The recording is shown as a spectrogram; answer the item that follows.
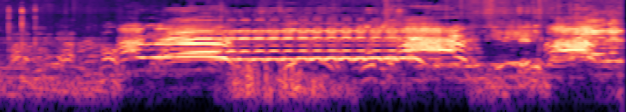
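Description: Several men shouting long, drawn-out calls over crowd chatter: the cries that handlers at a sprint pigeon race use to call their racing pigeons down to land. One long call is held for a couple of seconds in the middle, and another starts near the end.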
